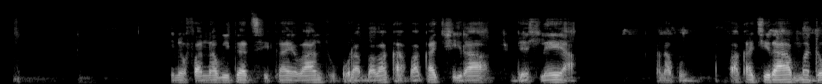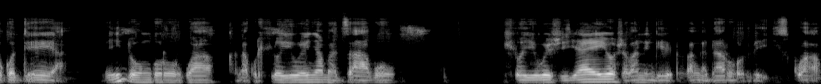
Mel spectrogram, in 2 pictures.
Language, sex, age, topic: Ndau, female, 36-49, health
